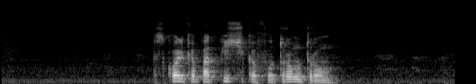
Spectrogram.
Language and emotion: Russian, neutral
